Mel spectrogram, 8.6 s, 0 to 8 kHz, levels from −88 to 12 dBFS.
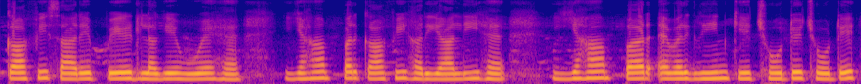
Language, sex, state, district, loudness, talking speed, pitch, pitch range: Hindi, female, Odisha, Sambalpur, -13 LUFS, 120 wpm, 205 Hz, 200-215 Hz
